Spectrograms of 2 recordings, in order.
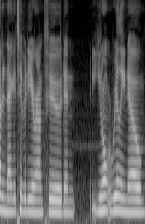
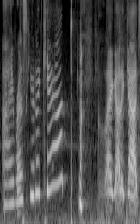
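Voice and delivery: excited; slower than usual. Real, not acted. Proud cat announcement after a gasp.

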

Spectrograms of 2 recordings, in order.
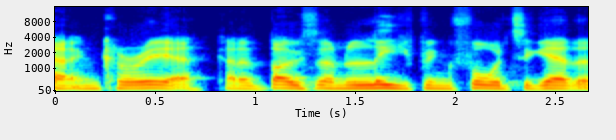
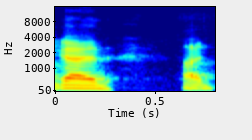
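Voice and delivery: ordinary delivery

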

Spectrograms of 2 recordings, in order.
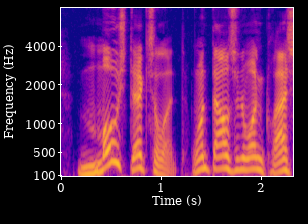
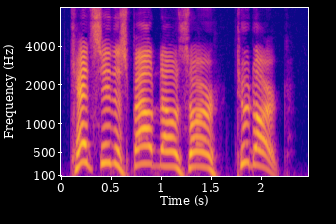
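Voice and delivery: higher lookout calling down from the mast; called from aloft; 7 semitones higher, slower than usual. Acted. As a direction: call down from the masthead. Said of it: "cried a voice from the air".

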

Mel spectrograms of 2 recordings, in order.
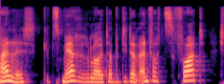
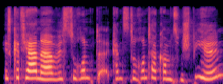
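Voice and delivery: put-on child voice; 8 semitones higher than usual. Playing kid ringing friend's doorbell.

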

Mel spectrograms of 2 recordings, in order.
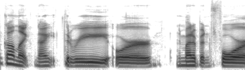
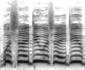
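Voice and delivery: high, loud mock panic; frantic; 12 semitones higher, 8 dB louder, much faster than usual. Imagined stranded friend asking for help, frantic. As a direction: imitate a friend frantically begging for direction. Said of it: "very frantic and asking".

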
